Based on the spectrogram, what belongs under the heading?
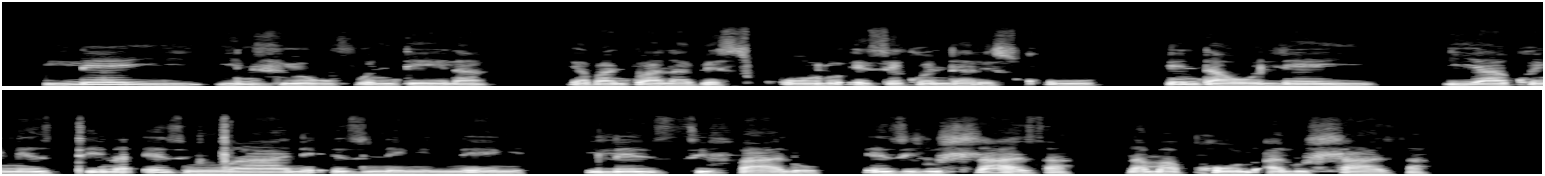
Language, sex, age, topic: North Ndebele, female, 18-24, education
